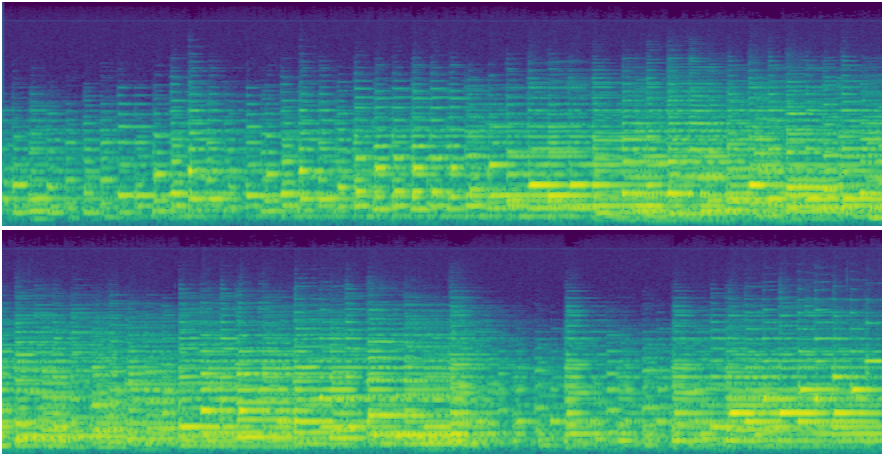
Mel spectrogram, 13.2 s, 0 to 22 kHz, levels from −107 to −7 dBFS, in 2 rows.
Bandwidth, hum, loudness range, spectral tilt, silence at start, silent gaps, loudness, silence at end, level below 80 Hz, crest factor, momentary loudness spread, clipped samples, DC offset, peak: 8.4 kHz; none; 4 LU; -6.5 dB/octave; 0 s; none; -17 LUFS; 0 s; -56 dBFS; 14 dB; 9 LU; under 0.1%; under 0.1%; -2 dBFS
